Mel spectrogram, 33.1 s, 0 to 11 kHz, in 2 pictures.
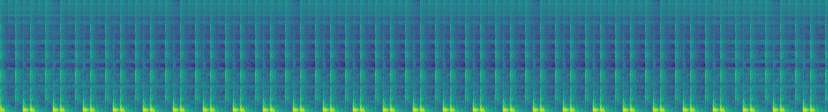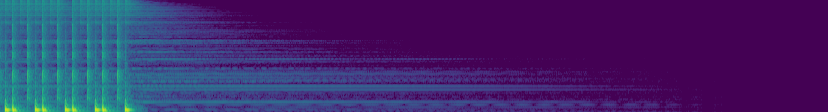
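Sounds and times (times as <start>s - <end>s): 
samba beat: 0.0s - 19.2s.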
